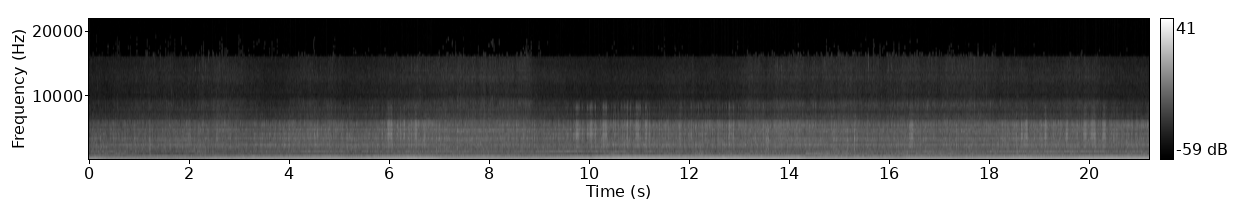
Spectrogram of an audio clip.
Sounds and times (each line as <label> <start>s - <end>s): long-boat 0.0s - 21.2s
